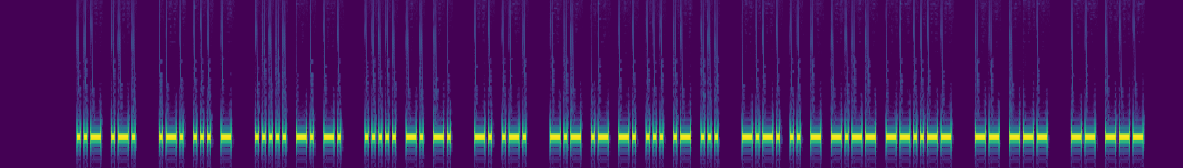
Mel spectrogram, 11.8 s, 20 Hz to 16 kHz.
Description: Morse code, heard as a keyed tone, about 36 wpm, 700 Hz. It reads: UR RST 5NN 5NN NR KANSAS CITY, MO MO
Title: Practice QSO - Exchange 1 - Beginning - 35wpm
